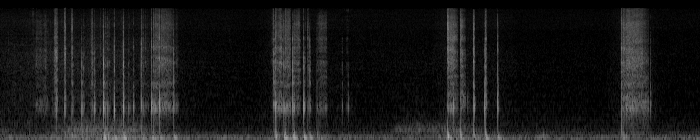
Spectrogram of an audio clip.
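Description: A small, hollow green paper coffee cup with a ribbed, embossed outer wall and a white rim is held by hand near the microphones while fingertips and nails scratch and tap its textured side. Four short bursts of quick, dry clicks and scratchy crackles, each with a soft hollow thump underneath and a bright papery edge, are separated by quiet pauses.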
